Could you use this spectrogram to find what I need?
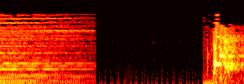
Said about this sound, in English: I guess I better let the dog in.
